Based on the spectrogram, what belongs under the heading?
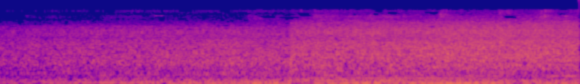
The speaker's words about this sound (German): Ja, man kriegt das gar nicht mit normalerweise, ne? Die Autos fahren, ein Bus biegt um die Ecke, Fahrradfahrer geht vorbei, ein Dude beißt in seinen Döner, eine Family kommt auf dem Fahrrad angefahren, kleines Klingelkind.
